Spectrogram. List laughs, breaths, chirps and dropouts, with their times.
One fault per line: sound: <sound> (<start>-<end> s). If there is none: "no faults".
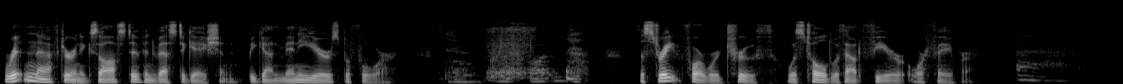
sound: sigh (4.4-5.9 s)
sound: sigh (10.2-11.0 s)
